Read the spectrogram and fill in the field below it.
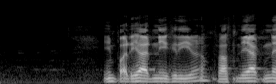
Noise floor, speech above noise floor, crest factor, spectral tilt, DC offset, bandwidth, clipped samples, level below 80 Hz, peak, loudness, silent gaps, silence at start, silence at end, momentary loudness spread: -55 dBFS; 35 dB; 18 dB; -5.5 dB/octave; under 0.1%; 10.5 kHz; under 0.1%; -56 dBFS; -4 dBFS; -21 LUFS; none; 1.05 s; 0 s; 9 LU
